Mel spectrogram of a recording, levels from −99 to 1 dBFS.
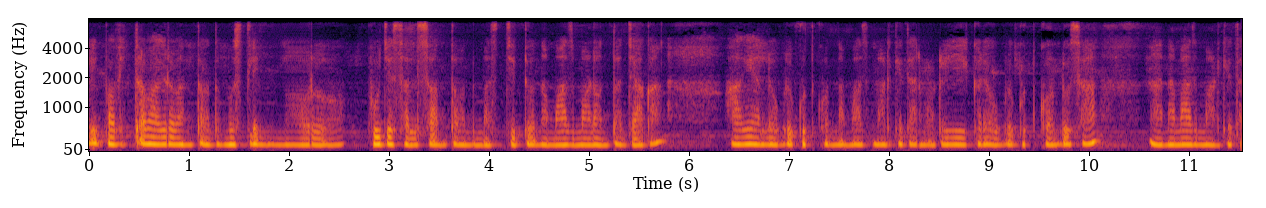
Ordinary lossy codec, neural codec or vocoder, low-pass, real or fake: none; codec, 16 kHz in and 24 kHz out, 1 kbps, XY-Tokenizer; 7.2 kHz; fake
